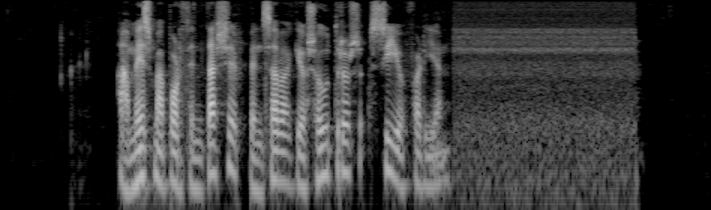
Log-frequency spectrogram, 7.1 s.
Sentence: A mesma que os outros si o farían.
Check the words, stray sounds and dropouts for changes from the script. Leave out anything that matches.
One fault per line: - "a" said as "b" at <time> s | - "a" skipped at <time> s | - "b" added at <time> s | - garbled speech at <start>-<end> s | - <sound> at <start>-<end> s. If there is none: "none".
- "porcentaxe pensaba" added at 1.7 s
